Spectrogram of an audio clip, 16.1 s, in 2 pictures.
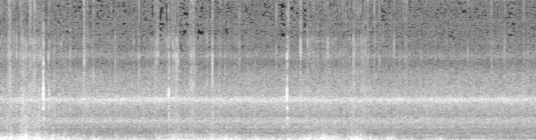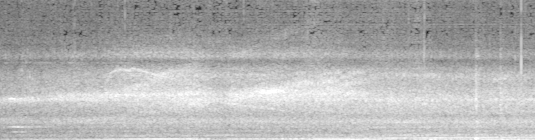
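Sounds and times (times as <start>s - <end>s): train traction motors humming: 5.8s - 16.0s
train running rumble: 12.8s - 16.0s.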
